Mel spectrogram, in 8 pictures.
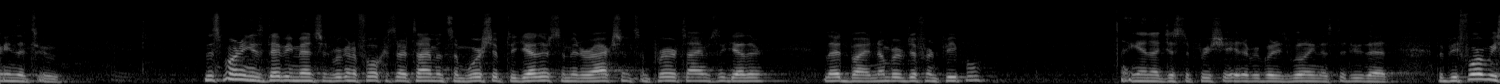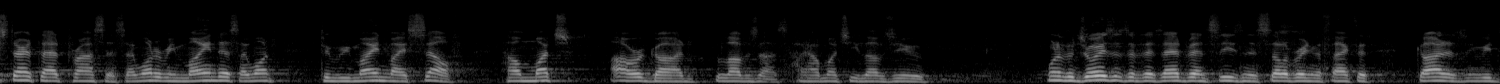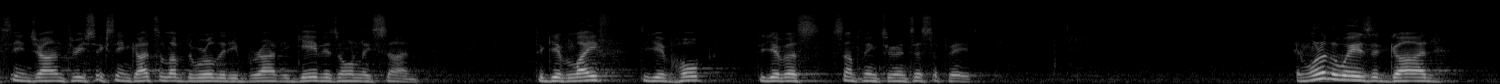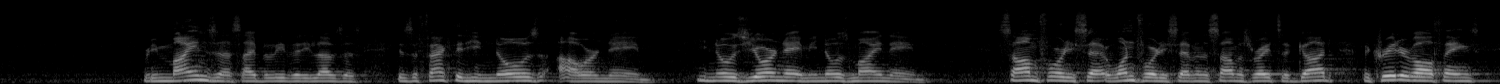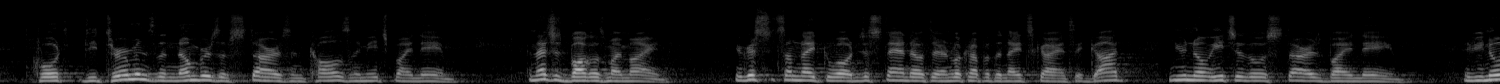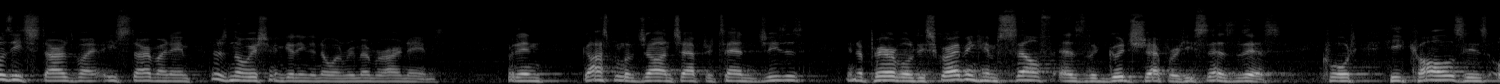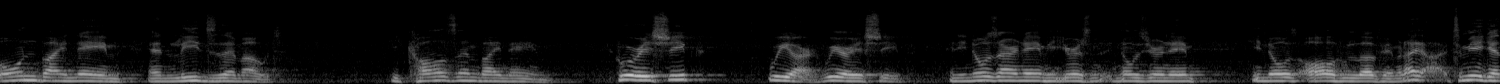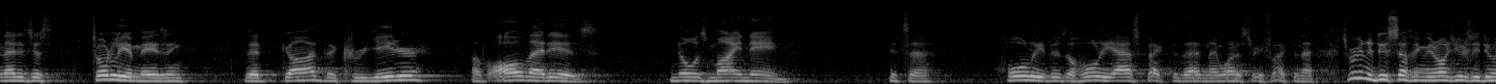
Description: The Gathering Church - A Service of Prayer
Join us this Sunday as we worship God through songs, scripture, story and prayers.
